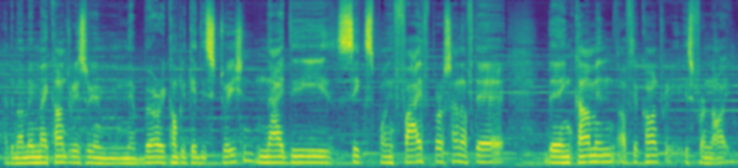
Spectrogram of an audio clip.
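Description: A man's voice: mid-range voice, little pitch movement, moderate pace. A man, a chemical engineer speaking carefully and searching for his words in an interview. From Venezuela. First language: Spanish. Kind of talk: documentary interview. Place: indoor maker workshop. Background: background music.

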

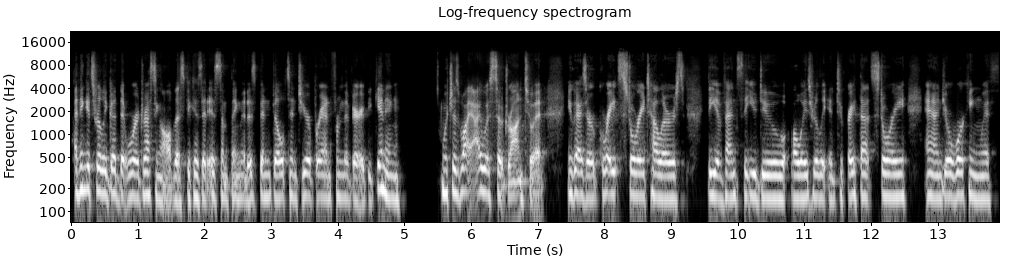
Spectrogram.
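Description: A woman's voice: low voice, level tone, a little fast, vocal fry, a little mellow, slightly rough. A woman hosting a podcast, chatting with a guest in an enthusiastic, chatty way. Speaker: podcast host. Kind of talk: casual interview chat.

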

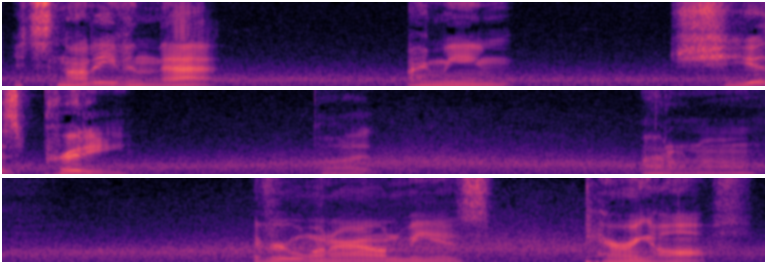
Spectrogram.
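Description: An awkward, lonely young man played by an actor talks very slowly and hesitantly. It is an amateur comic dub with clear background noise. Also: medium pitch, expressive. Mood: sheepish. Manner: hesitant, halting.

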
